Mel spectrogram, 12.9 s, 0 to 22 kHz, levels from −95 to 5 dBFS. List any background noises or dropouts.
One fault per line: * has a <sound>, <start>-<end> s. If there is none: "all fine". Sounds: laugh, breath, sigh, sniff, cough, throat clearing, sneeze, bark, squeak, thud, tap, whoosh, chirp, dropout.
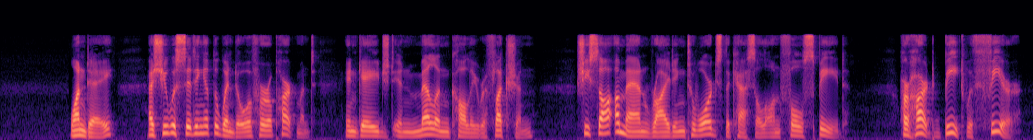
all fine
